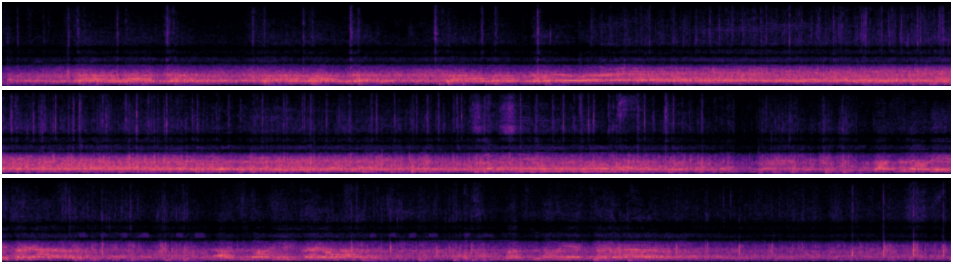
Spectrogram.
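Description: Large baseball crowd in the stand cheering and shouting at the end of a game as the winning team's players celebrate. Short low thuds run underneath in a loose beat. The noise eases a little about two-thirds of the way through.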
